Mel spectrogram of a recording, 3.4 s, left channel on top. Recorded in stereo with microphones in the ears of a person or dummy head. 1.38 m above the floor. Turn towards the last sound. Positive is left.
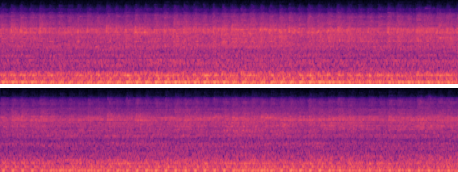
turn(degrees=60)  # may be behind; listen again after turning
